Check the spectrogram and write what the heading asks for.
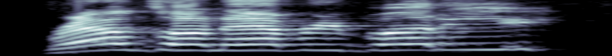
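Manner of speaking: high, loud bar shout; loud yell. Acted. Buying rounds, shouting to the bartender over the room, loud. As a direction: bellow it across the whole bar. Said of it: "scream hella loud".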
